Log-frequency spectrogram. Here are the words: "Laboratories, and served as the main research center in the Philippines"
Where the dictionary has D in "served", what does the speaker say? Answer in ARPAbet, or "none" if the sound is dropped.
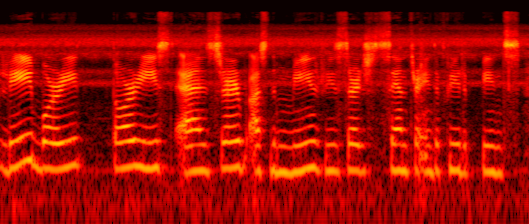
none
